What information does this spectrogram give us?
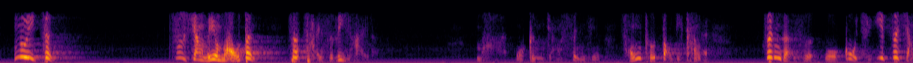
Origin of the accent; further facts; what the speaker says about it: Shanghai, China; 我这个上海人脾气不会改的。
